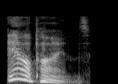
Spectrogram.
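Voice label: "alpines", British English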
